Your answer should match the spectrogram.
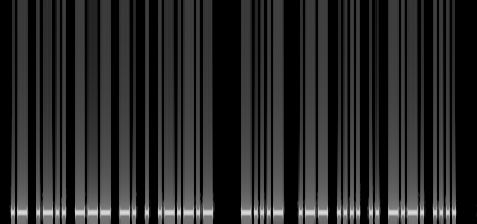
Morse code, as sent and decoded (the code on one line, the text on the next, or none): .- .-.. --- -. .-.-.- / -...- / .-- .... .. -.-. ....
ALONE. <BT> WHICH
